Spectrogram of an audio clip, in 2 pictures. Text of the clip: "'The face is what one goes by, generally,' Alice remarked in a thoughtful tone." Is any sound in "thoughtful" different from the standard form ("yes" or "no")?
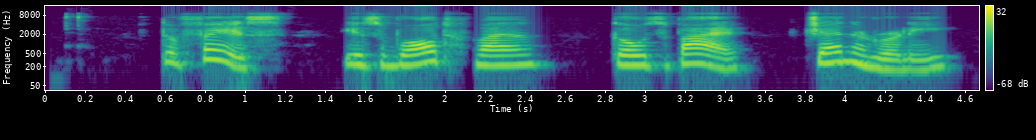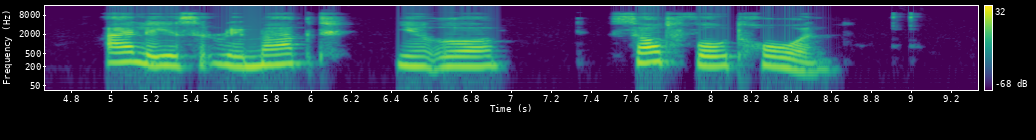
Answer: yes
